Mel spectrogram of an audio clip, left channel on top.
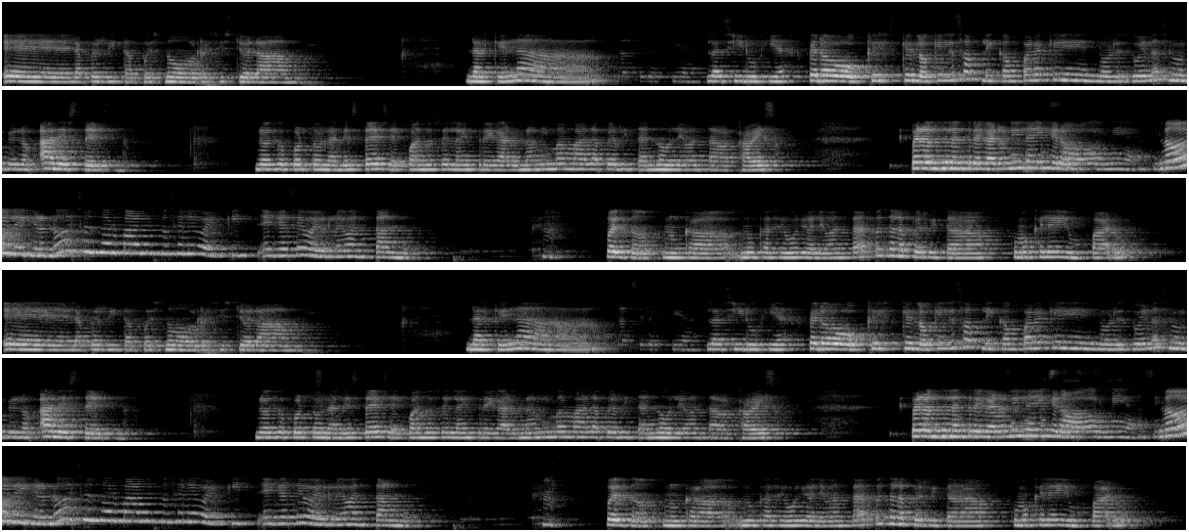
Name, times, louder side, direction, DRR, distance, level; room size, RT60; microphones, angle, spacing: voice 1, 0.0-3.0 4.6-6.0 7.0-13.1 14.4-19.5 20.0-20.2 20.9-22.6 23.4-27.8 29.7-33.5 33.8-35.0, left 1 dB, 15° left, 2 dB, 1.0 m, -23 dB
voice 2, 6.1-7.0 21.0-21.7 22.1-23.5 28.3-28.4 29.0-29.2, right 1 dB, 50° right, 5 dB, 0.9 m, -33 dB
9.7 x 5.4 x 5.3 m, 1.0 s
head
